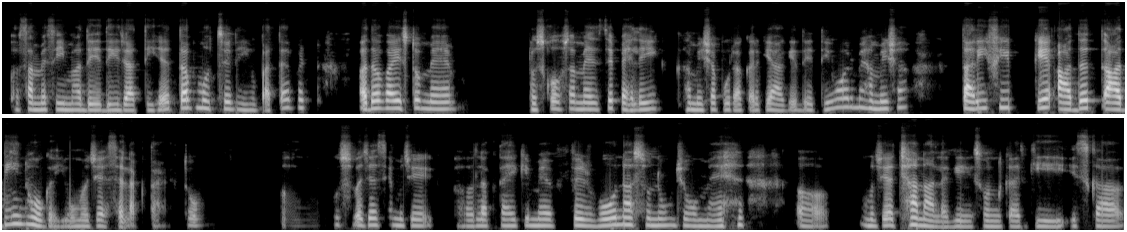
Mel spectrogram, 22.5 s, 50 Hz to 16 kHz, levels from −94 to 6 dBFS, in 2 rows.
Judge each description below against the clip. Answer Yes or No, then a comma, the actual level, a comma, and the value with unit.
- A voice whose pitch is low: No, high, 205 Hz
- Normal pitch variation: Yes, average, 3.1 semitones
